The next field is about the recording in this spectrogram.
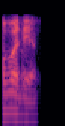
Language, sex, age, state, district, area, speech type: Assamese, male, 45-60, Assam, Biswanath, rural, conversation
